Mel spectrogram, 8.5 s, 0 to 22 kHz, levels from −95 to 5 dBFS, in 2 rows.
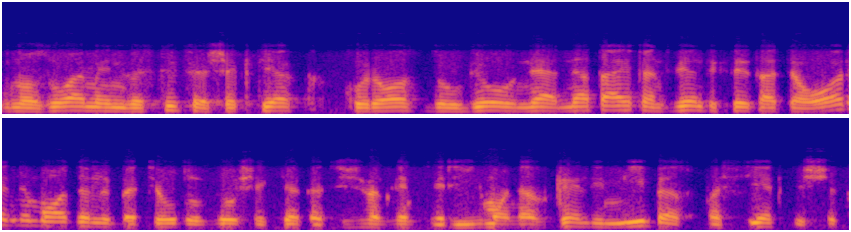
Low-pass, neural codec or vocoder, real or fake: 7.2 kHz; none; real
